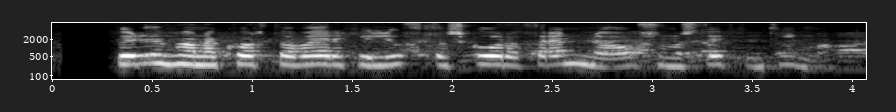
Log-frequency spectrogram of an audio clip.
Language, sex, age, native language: Icelandic, female, 18-19, Icelandic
